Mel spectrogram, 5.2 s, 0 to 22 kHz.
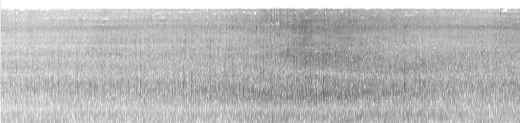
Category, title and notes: Sound effects > Vehicles
car rain 11
car, engine, rain, vehicle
